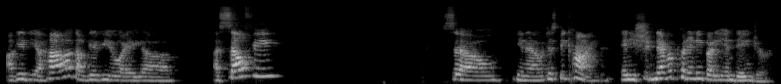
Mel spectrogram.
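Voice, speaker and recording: A woman's voice: medium pitch, big pitch swings, moderate pace, pushed and bright, roomy sound, poor audio. A woman hosting her own show, talking casually to viewers in a blunt, emphatic way and repeating phrases for emphasis. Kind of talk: casual storytelling commentary to viewers.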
